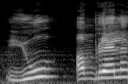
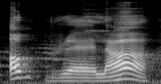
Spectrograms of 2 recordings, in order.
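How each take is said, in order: First: यू अम्ब्रेला said higher, with a yoo sound at the start; mock the wrong reading यू अम्ब्रेला; wrong pronunciation. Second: अम्ब्रेला said slowly and low, opening on a short अ; pronunciation demo. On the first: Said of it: "यू अम्ब्रेला नहीं पढ़ते". (ग़लत उच्चारण, यू अम्ब्रेला) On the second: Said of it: "इसको हम पढ़ते हैं". (अम्ब्रेला धीमे, अ से शुरू करके) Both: Shown as a demonstration.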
